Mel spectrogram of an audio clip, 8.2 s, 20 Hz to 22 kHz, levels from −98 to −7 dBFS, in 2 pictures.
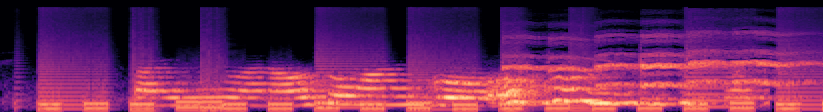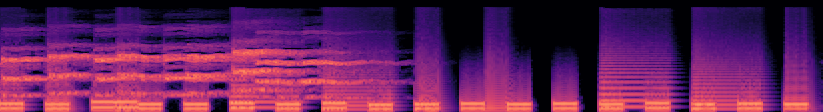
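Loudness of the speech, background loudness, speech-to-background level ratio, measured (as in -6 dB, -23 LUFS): -23.5 LUFS, -30.0 LUFS, 6.5 dB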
